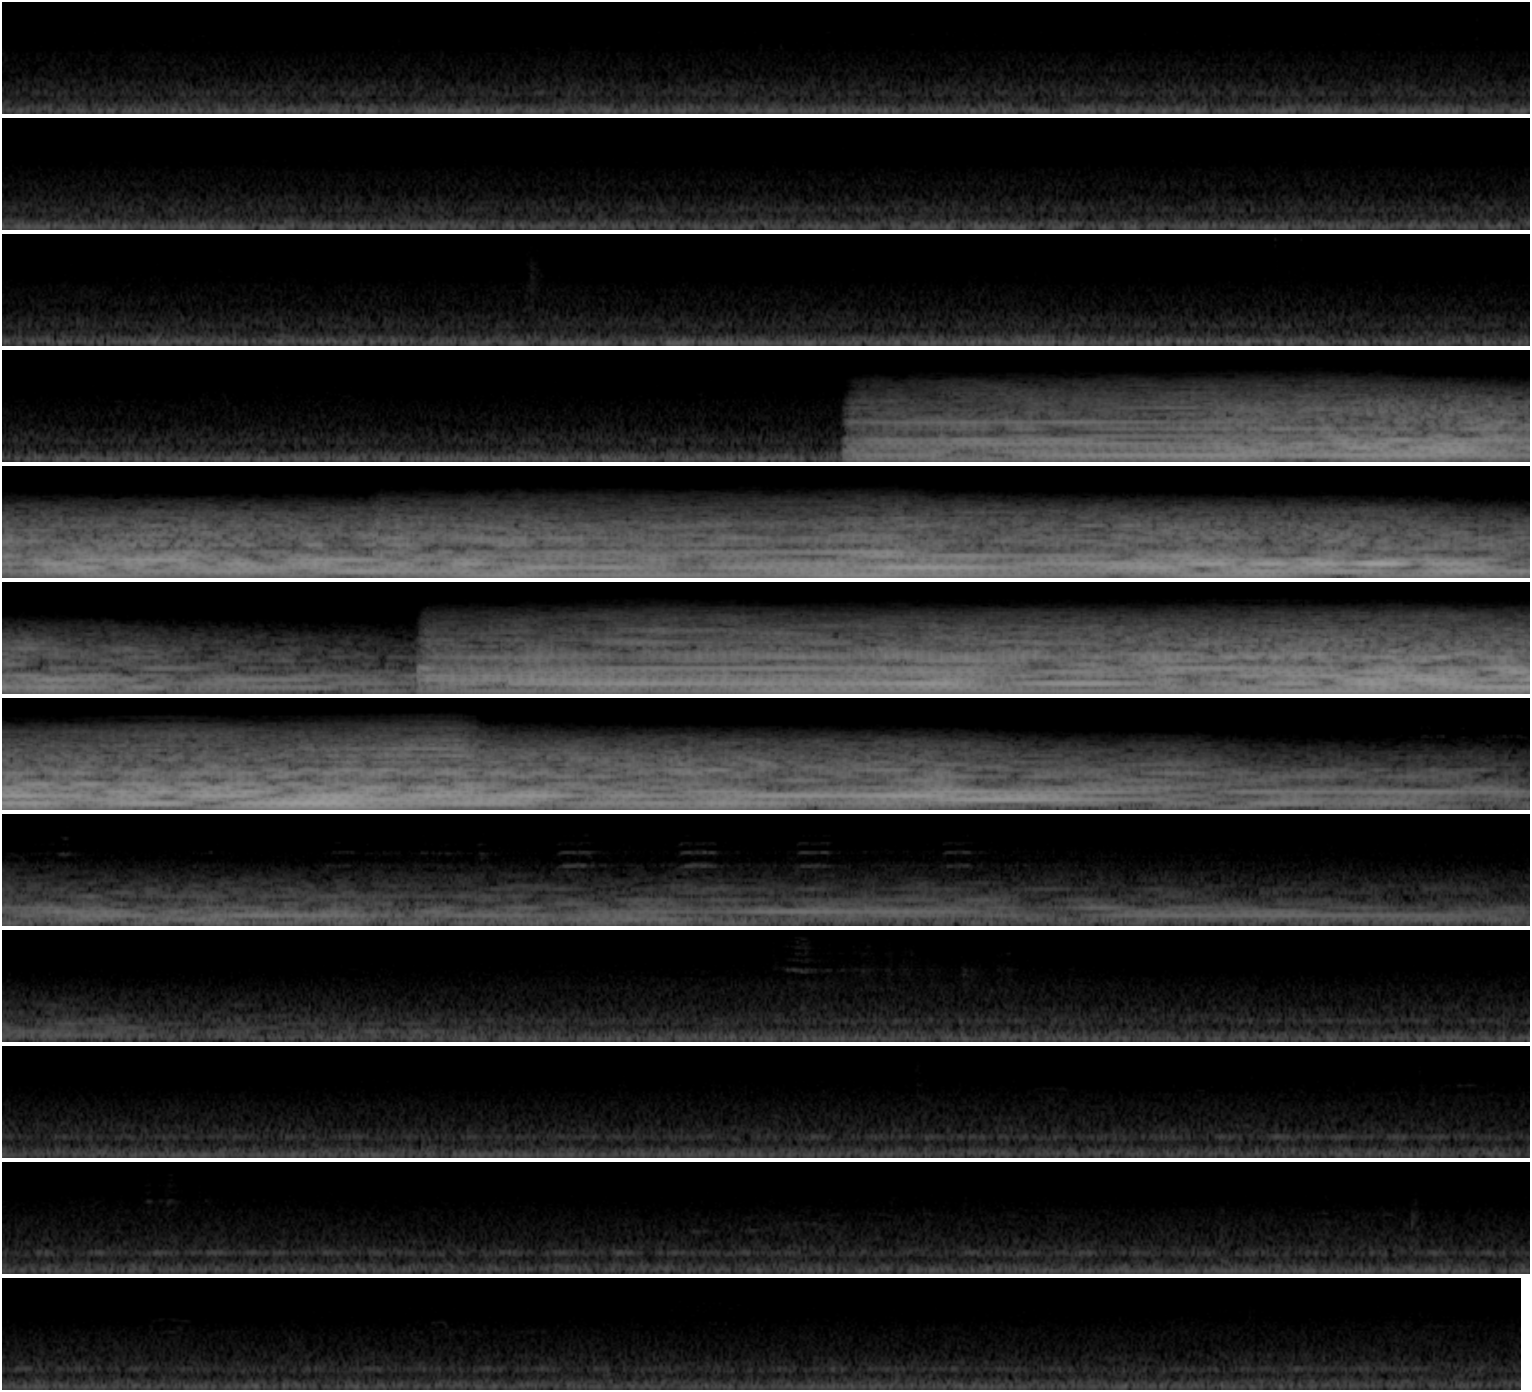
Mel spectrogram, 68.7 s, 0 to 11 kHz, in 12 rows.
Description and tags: Sounds of a ships fog-horn in the medium distance. This is part of a 3 recording set. The ship made the same sound three times as it came up a harbour. This recording was made at night. Temperature 5 degrees C. The horn reverberates off the surrounding hills.
big, foghorn, honk, tasmania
